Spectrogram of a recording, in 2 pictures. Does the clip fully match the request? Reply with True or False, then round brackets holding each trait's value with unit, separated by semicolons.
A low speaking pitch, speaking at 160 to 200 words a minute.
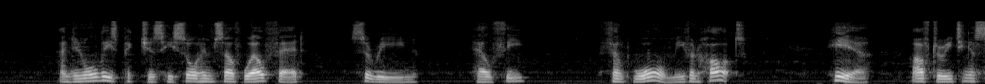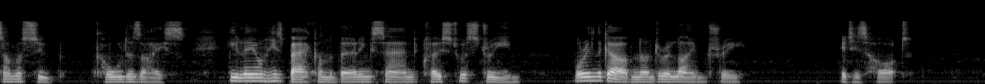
False (120 Hz; 150 wpm)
